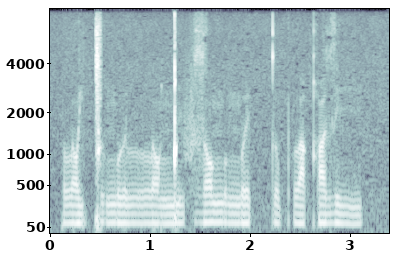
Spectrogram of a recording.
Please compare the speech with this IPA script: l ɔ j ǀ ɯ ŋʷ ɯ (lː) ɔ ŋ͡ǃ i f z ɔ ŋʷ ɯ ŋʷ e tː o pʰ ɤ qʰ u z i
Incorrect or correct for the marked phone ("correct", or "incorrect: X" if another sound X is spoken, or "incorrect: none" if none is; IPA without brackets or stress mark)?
correct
